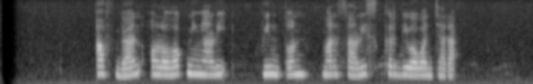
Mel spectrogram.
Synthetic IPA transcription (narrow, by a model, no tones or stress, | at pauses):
ʔafɡanɔlɔɦɔk̚niŋali | wint̪ɔnmarsaliskɨrdiwawaɲt͡ʃaɾa̰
